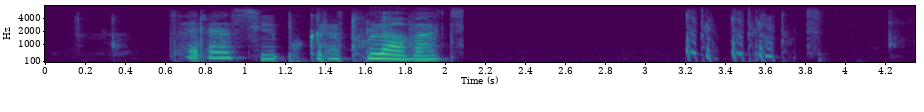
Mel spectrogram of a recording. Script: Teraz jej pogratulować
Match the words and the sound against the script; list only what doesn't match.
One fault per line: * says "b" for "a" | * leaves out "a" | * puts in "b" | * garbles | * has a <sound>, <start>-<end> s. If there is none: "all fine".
* has a chirp, 3.2-3.8 s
